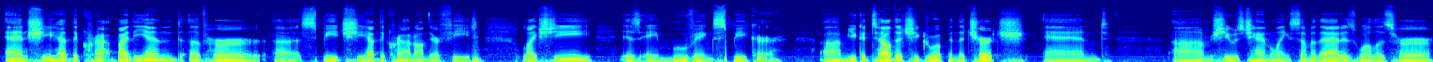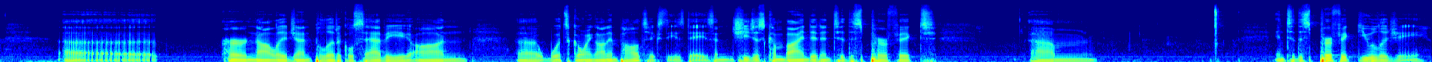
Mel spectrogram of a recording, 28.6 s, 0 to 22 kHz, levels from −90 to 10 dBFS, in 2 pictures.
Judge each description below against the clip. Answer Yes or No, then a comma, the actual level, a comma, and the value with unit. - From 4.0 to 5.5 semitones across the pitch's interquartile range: No, average, 3.4 semitones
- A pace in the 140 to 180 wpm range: Yes, average, 160 wpm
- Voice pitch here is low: Yes, very low, 90 Hz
